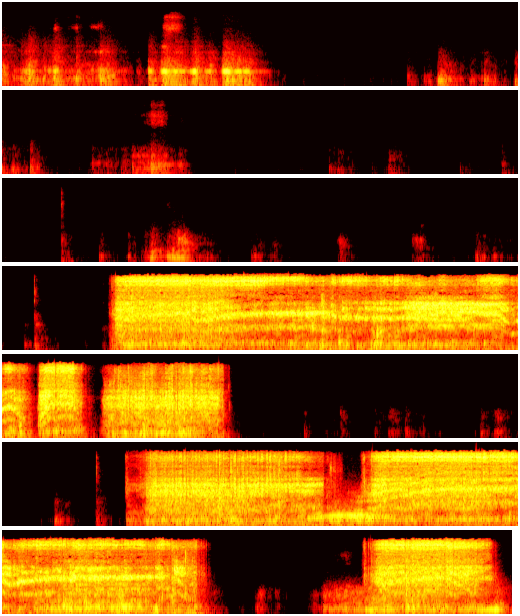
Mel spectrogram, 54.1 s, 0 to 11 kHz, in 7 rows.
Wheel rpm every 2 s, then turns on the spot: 0, 0, 0, 0, 0, 0, 0, 0, 0, 0, 0, 0, 100, 210, 200, 140, 50, 10, 0, 0, 30, 40, 150, 200, 130, 10, 90.
32-36 40-44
